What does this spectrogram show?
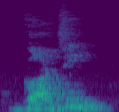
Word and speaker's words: gorging: there is double uh gorging is a new word for us g-o-r-g-i-n-g gorging g-o-r chord means sometimes we pronounce g as girl and sometimes we pronounce g as a ju gore jingle gorging koji means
